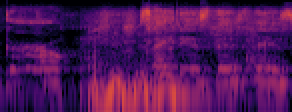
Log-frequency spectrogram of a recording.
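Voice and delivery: put-on high, slow girly chatter voice; a viewer urging her on, in a high, slow girly voice; mock viewer voice. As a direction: squeal it like a pushy fan. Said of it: "They're like".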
